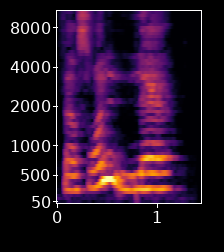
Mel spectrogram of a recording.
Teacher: الصاد هنا مفخمة واللام مرققة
